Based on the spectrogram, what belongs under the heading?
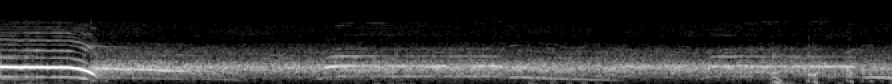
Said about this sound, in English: You know, from today onward now, there are some people here, when they wake up in the morning, the first thing that will come out of their mouth is glory. Let me hear you shout glory!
